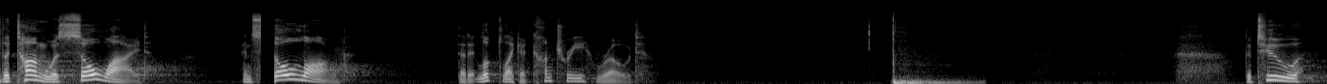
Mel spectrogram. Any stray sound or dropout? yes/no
yes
